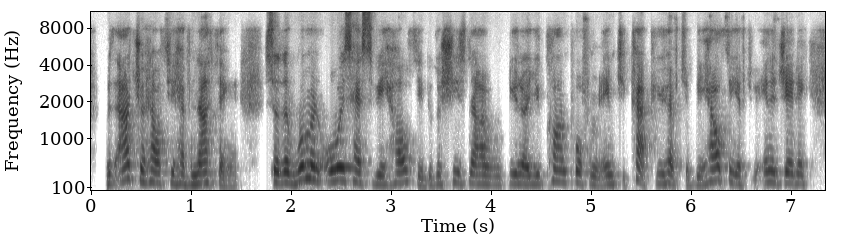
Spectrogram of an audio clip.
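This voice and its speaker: Her tone dark and mellow, a woman speaks very fast at a fairly low pitch. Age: 70s. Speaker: business owner. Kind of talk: interview.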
